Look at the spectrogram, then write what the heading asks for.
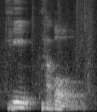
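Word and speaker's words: כי תבוא: 오늘 토라 포션 50번째 말씀의 제목은 키타보 이렇게 발음을 하는데, 여기 이제 원 히브리 성경을 보면은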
